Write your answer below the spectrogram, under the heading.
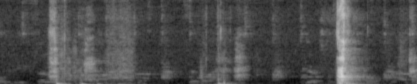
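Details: Shih Tzu dog going crazy, barking in loud, sharp bursts: a pair of quick barks, a pause, another bark near the middle, then a harsh, forceful bark near the end, with short quiet gaps between them.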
